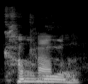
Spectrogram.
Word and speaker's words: Kamala: Kamala. Pronounced Yeah, Kamala.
